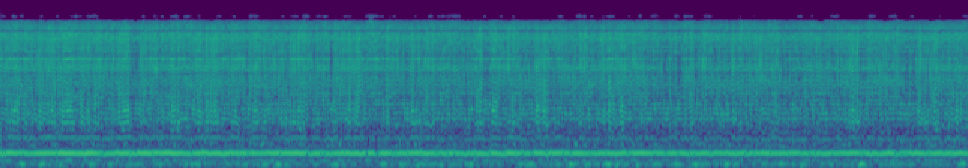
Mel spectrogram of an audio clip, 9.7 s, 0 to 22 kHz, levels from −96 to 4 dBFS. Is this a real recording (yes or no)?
no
